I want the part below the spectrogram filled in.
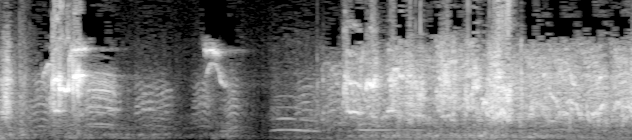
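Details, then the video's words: Winter-feeding budgerigar flock in Asia: a few isolated squeaky chirps and a short whistle, then a burst of dense high chatter with a faint low hum. "Beautiful budgies flocks Budgies parrots winter foods"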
